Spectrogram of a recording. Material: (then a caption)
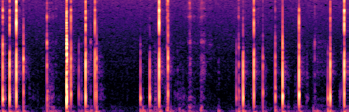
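Wood, cork. Long nails tap and scratch the cork top and wooden rim of a small, hollow, hexagonal light-wood box with a cork lid. Quick, dry taps come in clusters with brief soft scratching between them and a short pause near the middle. Each tap has a muted, hollow knock with almost no ring.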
